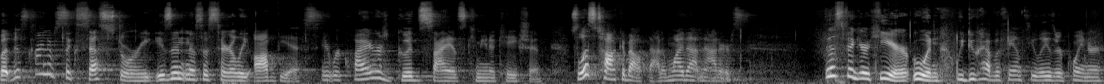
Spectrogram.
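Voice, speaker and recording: Talking at a fairly quick pace with lively intonation, a woman at a medium pitch swings widely in loudness over noticeable background noise. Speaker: physicist, former graduate student, speaker. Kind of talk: public talk. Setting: stage with audience.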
